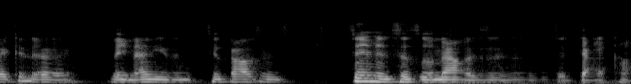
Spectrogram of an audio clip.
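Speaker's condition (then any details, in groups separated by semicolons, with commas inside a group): Cerebral palsy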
